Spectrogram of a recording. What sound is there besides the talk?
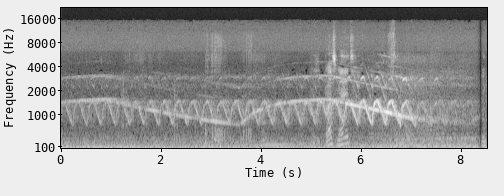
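fire engine siren passing by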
